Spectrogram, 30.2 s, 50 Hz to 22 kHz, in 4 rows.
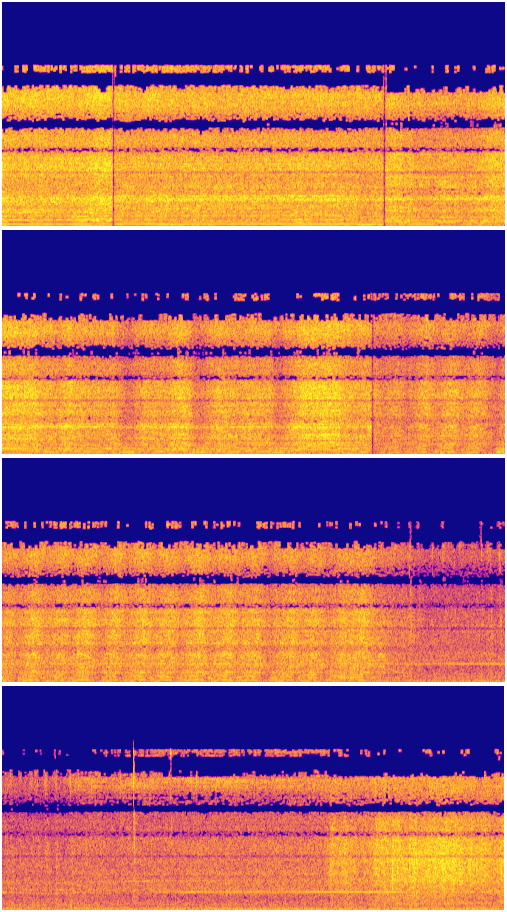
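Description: Husqvarna 3120XP two-stroke chainsaw running hard as it cuts through a thick trunk, its pitch wavering under load. About twenty seconds in, the saw fades out and leaves a steady low engine drone.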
